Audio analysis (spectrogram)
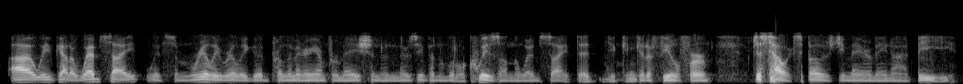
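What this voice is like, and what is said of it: Voice sounds like he has a cold. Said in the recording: “I've got a bit of a cold.”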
